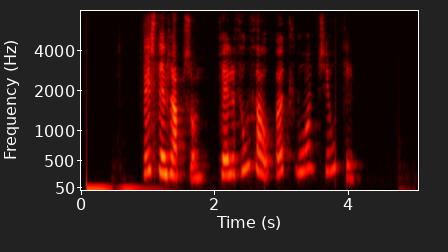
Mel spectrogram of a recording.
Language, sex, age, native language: Icelandic, female, 50-59, Icelandic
